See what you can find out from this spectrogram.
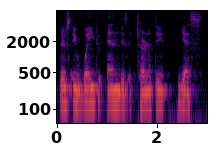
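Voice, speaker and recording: A man voicing a brooding immortal male dark wizard, reading the lines slowly and solemnly. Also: medium pitch, completely flat delivery, lightly acted.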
